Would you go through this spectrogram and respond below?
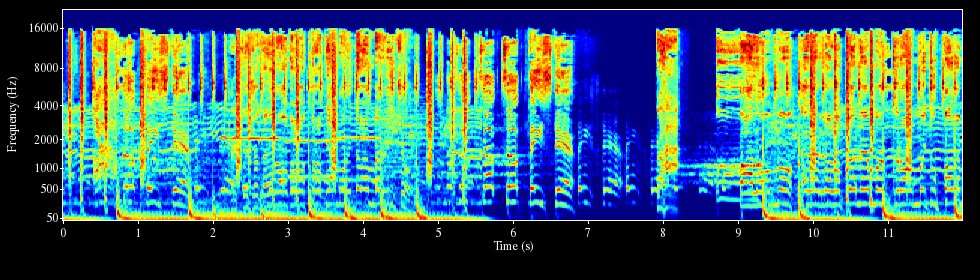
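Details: Loud hip hop music with rapping and a heavy beat, briefly dropping out near the middle; no animal sounds.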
